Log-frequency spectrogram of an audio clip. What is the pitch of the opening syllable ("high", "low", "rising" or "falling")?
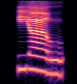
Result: low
